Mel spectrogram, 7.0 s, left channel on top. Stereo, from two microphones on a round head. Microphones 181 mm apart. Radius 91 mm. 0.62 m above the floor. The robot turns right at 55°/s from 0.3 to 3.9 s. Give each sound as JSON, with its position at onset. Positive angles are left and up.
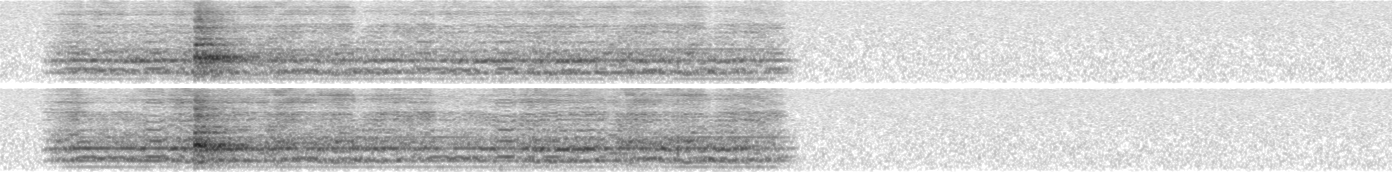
{"t": 1.0, "sound": "tapping", "side_deg": -30, "distance_m": 4.5}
